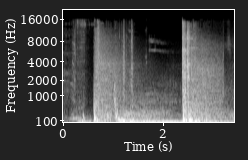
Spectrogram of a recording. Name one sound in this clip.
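A rifle fires loud booming shots.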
